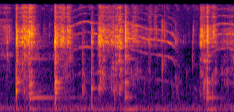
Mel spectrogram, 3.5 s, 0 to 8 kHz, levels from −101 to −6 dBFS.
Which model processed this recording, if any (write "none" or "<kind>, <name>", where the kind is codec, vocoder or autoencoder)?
none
